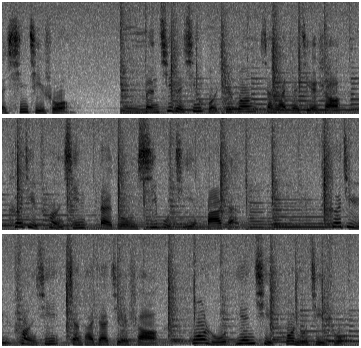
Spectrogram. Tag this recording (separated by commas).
Music, Speech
